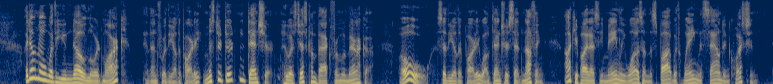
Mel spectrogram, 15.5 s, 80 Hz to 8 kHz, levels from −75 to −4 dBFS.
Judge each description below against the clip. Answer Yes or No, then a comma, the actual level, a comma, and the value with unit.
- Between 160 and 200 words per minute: Yes, average, 180 wpm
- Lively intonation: Yes, wide, 5.7 semitones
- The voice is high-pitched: No, low, 105 Hz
